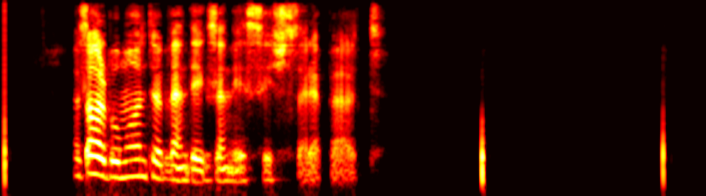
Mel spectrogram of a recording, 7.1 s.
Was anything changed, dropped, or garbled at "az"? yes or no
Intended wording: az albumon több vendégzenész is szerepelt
no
